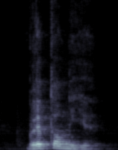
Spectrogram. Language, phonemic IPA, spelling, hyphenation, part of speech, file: Dutch, /ˌbrɪˈtɑ.ni.ə/, Brittannië, Brit‧tan‧nië, proper noun, Nl-Brittannië.ogg
- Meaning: Britain (the United Kingdom, a kingdom and country in Northern Europe including the island of Great Britain as well as Northern Ireland on the northeastern portion of the island of Ireland)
